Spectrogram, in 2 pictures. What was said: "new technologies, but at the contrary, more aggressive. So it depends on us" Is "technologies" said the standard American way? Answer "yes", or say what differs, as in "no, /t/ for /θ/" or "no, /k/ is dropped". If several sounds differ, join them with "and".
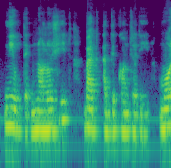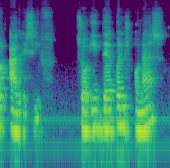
no, /ʒ/ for /dʒ/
